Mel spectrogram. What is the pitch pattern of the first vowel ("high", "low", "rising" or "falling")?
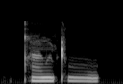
low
